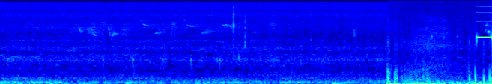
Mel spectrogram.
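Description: Faint bird chirps over a low outdoor rumble; from about four seconds in, a few knocks of handling noise and a short high beep right at the end.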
